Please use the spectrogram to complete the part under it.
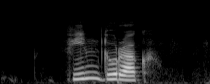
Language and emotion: Russian, neutral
